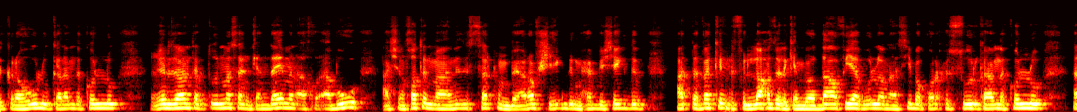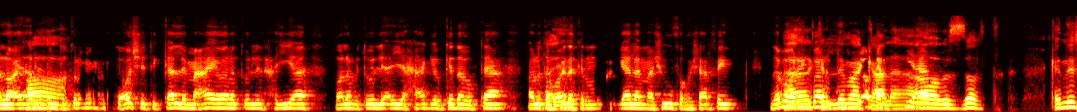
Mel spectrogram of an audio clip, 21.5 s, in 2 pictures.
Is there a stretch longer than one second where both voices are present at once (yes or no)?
yes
